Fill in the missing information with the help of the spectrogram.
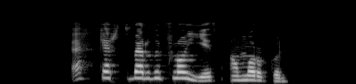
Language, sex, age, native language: Icelandic, female, 30-39, Icelandic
